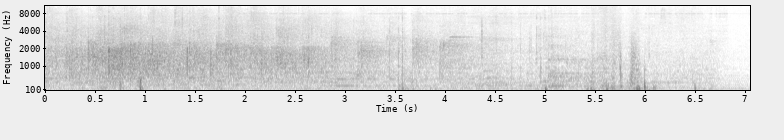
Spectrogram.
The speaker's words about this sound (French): Je vous demande de l'applaudir, s'il vous plaît.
